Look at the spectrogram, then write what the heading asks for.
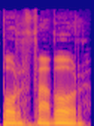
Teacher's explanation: each of the final R's is lightly flipped with the very tip of the tongue just behind and above the front teeth the very same tongue placement as an English d d but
